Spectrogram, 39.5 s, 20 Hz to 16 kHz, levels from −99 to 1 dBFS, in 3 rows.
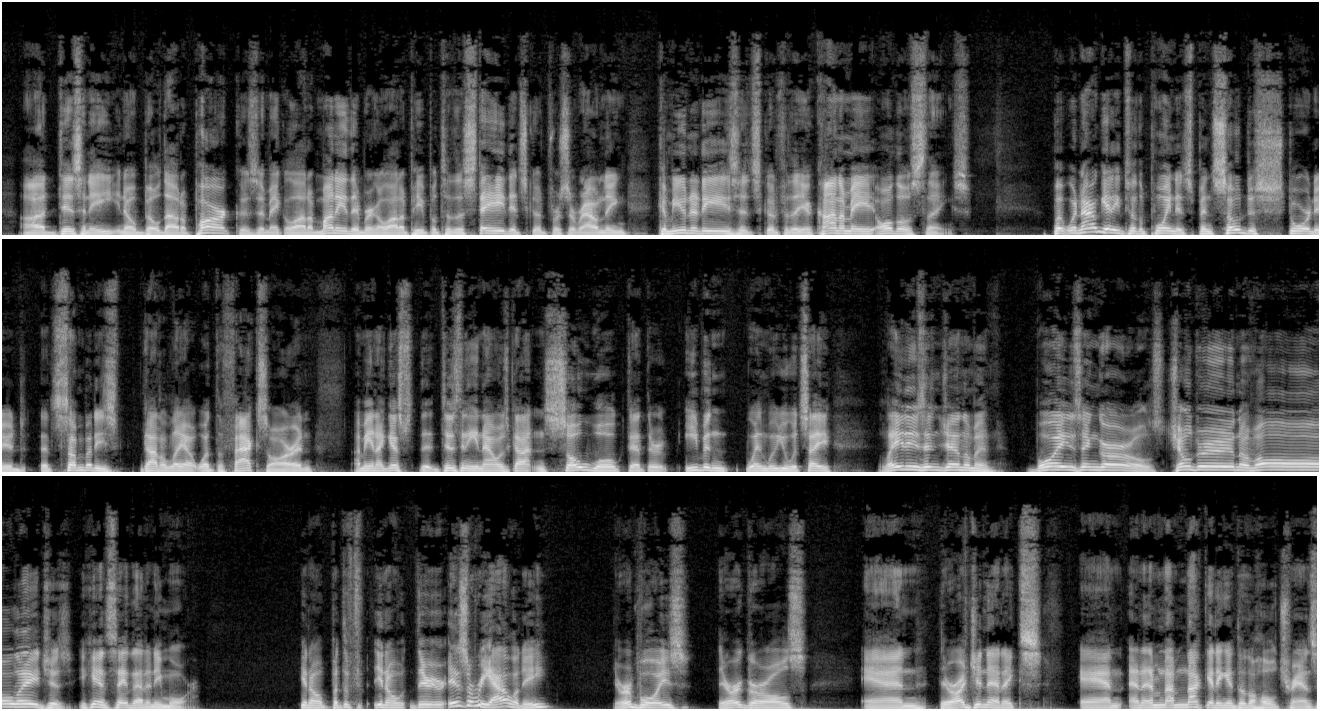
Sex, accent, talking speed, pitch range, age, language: male, American, 185 wpm, 120-165 Hz, 50-69, English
